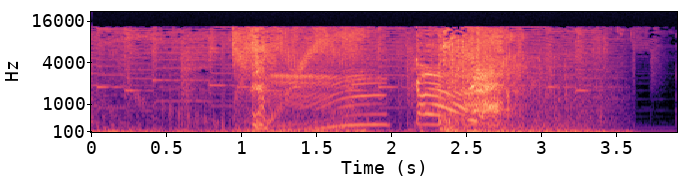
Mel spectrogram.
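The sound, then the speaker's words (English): A vertical suplex wrestling move from the video game No More Heroes: swooping tonal whooshes and grunting sounds build into a loud crashing slam, all over a steady low rumble that cuts off abruptly at the end. “here's a breakdown of every wrestling move in No More Heroes, and it's like, well, if I ever wanted to learn the difference between a a German suplex or a vertical suplex, I now know that the latter one sounds like this.”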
